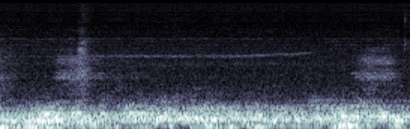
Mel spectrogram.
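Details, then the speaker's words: Normal bowel sounds: soft low gurgles and rumbles heard with the stethoscope diaphragm, listening lightly at the right upper quadrant; nothing of concern. "So bowel sounds seem to be normal, okay? So there's nothing of concern at this moment."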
